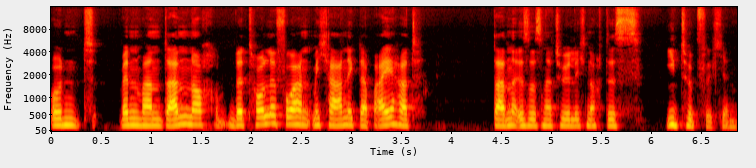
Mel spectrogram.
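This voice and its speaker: On a very clean recording with a silent background, a woman of medium pitch speaks at a fairly slow pace in a monotone, flat intonation. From Germany, Wertheim (Lower Franconia area). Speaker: horse riding trainer. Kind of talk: podcast interview.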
